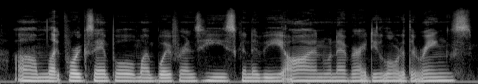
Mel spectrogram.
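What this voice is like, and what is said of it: Slight Southern twang. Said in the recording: “I'm from South Carolina, so if you hear a little twang in my accent”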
